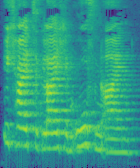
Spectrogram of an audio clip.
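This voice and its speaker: A kind, welcoming man calls out in a friendly, raised voice, as a woman reading a storybook voices him. He sounds close to the reader's own voice, just a touch louder and livelier. The voice is heard in an echoey room. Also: fairly high pitch, slow pace, a little hiss or hum. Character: kind man living alone at the forest edge.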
